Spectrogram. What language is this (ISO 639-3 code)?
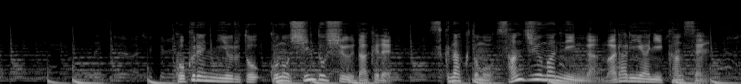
jpn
